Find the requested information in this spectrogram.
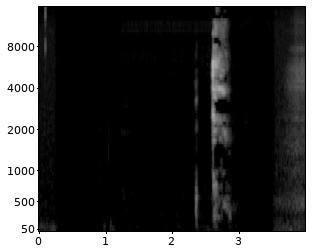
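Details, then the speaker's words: Induced sneeze without known allergies, brought on by a rolled tissue point covered in dust and fast breathing in and out through the nose: a quick sharp breath in, then one loud, hissing sneeze in a quiet room. "it normally takes a few tries but i've found that it does always work within a few minutes so if you just give me a second oh i think i have another one"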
